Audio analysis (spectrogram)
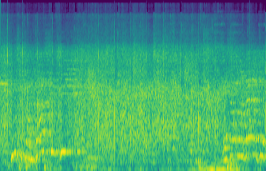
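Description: A crowd claps loudly and steadily for the athletes at an Olympic-style boxing event in Nicotera. The applause continues throughout while a voice speaks over it.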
